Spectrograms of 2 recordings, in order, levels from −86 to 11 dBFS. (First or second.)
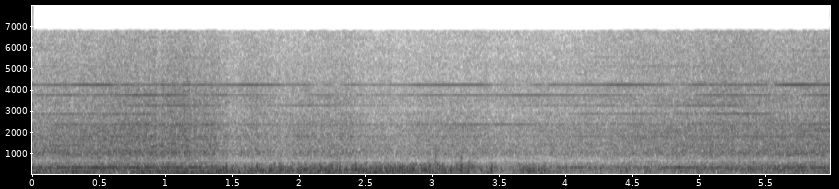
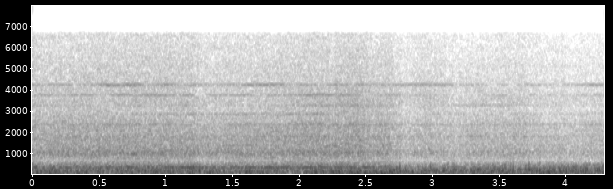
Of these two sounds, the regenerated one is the second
